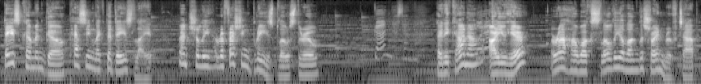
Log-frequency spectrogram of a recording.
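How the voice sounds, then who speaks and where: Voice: medium pitch, sing-song, moderate pace, bright, forceful tone, soft background music. An amateur reader narrating a visual novel expressively, as a story.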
